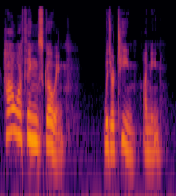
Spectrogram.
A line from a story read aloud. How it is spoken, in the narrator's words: Jim asks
